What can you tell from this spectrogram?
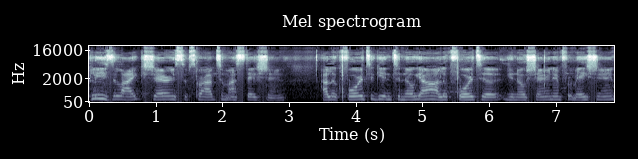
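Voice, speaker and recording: Speaking at a moderate pace, a woman with an American accent uses a medium pitch and monotone, flat intonation. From Texas, Houston. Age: 30s. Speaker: vlogger. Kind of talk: channel introduction.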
